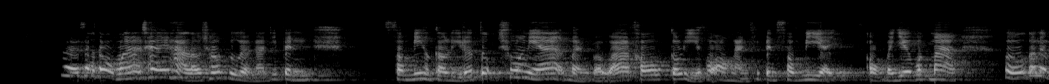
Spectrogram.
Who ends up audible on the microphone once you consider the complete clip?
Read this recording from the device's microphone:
echo only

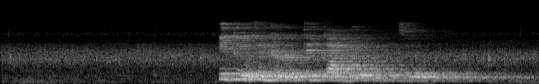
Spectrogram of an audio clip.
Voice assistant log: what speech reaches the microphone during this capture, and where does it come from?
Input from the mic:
user only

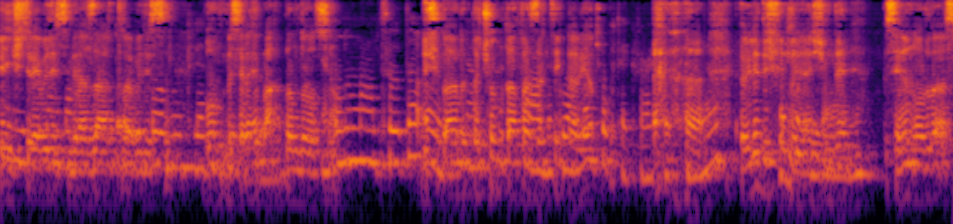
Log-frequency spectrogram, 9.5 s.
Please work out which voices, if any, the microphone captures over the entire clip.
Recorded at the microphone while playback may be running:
echo only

